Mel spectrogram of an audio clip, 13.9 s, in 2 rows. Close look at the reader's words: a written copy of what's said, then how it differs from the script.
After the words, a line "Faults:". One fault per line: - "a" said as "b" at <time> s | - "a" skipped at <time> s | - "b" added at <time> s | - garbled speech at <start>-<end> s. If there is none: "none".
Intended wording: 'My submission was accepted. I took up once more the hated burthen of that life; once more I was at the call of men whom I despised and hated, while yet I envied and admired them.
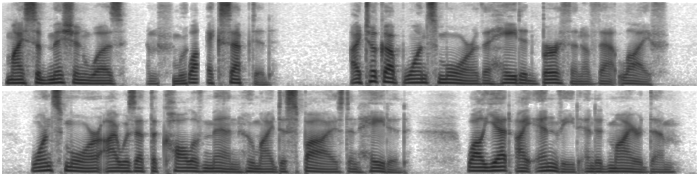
'My submission was [garbled] accepted. I took up once more the hated burthen of that life; once more I was at the call of men whom I despised and hated, while yet I envied and admired them.
Faults:
- garbled speech at 1.4-2.0 s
